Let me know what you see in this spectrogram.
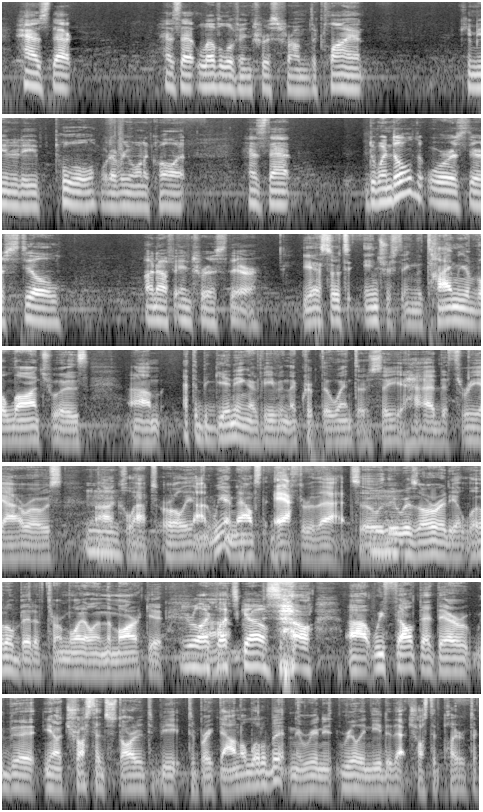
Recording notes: recorded at Paris Blockchain Week 2023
